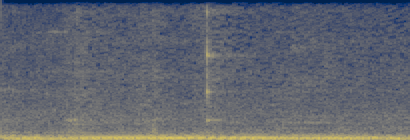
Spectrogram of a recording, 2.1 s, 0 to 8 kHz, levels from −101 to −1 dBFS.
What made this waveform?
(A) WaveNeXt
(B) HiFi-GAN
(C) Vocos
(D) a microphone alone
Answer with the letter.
D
